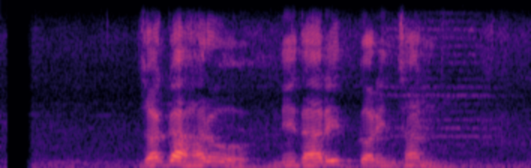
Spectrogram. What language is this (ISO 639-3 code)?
nep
